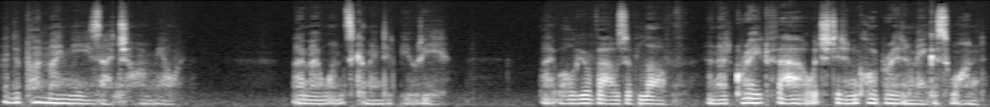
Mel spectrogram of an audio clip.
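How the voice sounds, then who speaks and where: A woman's voice: extremely low pitch, fairly even intonation, unhurried, creaky, noisy background, exaggerated voice. An actress playing a devoted Roman noblewoman pleading with her husband in a classical radio drama, with urgent verse delivery.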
